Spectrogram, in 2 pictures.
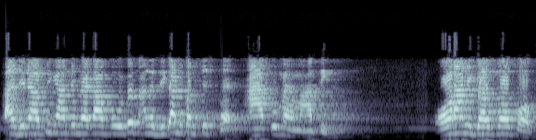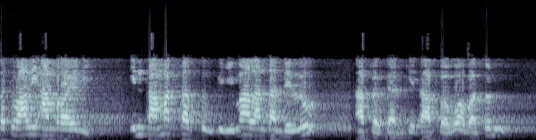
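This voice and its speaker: A man with a Javanese accent preaching a sermon, animated and joking, often asking his listeners rhetorical questions. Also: high-pitched. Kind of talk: religious sermon. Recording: echoey, phone-like lo-fi sound.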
